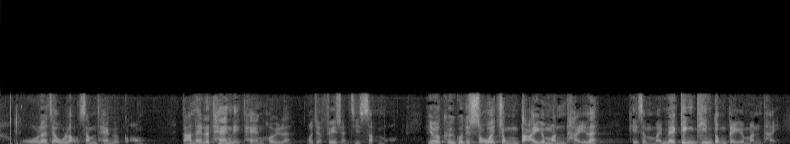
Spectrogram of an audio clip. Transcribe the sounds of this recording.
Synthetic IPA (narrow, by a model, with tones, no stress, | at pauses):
ŋɔː˨˧lɛː˥t͡sɐ˨who˨˥wlɐ̰˨˩wsɐ˥mt̪ʰɛː˥ŋkʰɵ˨˧ɥkɔ̰ː˨˥ŋ | t̪aː˨nhɐ˨jlɛː˥t̪ʰɛː˥ŋle˨˩jt̪ʰɛː˥ŋhɵ˧ɥlɛː˥ŋɔː˨˧t͡sɐ˨wfe˥jsœ̰ː˨˩ŋt͡siː˥sɐ˥t̚mɔː˨ŋ | jɐ˥nwɐ˨jkʰɵ˨˧ɥkɔː˨˧˥t̪iː˥sɔː˨˥wɐ˨jt͡sʊ˨ŋt̪aː˨jkɛː˧mɐ˨˩nt̪ʰɐ˨˩jlɛː˥ | kʰe˨˩jsɐ˨t̚m̩˨˩hɐ˨jmɛː˥kɪ˥ŋt̪ʰiː˥nt̪ʊ˨ŋt̪e˨jkɛ˧mɐ˨˩nt̪ʰɐ̰˨˩j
